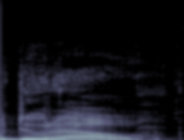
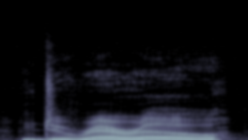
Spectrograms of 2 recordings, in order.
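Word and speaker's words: Durão: Antonio Durao. I'm so sick of hearing people mispronounce this guy's name. I've heard too much Durero, Dureo. Just fucking deal with it, man. Sound it out.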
